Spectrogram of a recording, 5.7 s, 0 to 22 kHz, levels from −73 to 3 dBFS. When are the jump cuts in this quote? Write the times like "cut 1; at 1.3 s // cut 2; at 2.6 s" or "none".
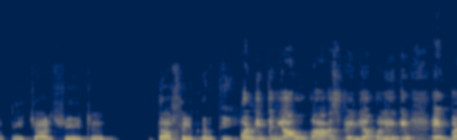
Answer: cut 1; at 3.0 s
